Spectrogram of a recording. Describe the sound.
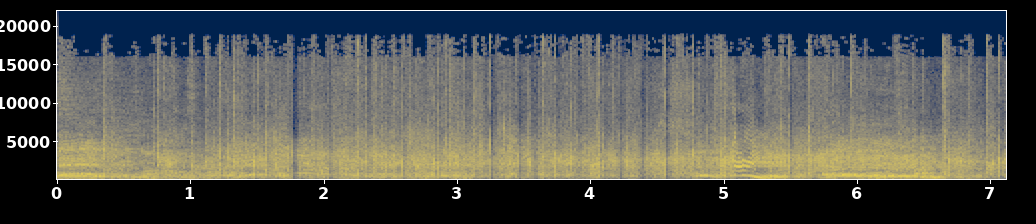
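A crowd claps steadily for the whole stretch, a dense, loud patter of many hands that never lets up, with some voices calling out over the applause.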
